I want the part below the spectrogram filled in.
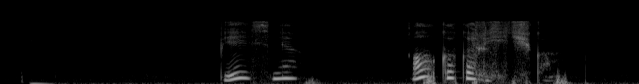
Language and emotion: Russian, neutral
